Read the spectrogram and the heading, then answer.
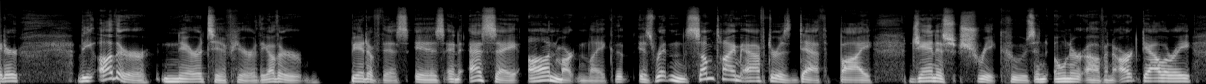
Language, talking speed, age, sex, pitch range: English, 165 wpm, 40-59, male, 110-155 Hz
